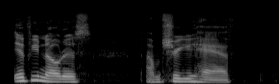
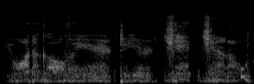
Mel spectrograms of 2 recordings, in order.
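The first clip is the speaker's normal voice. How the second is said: soft mock ASMR whisper; 13 dB quieter than usual. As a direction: whisper right into the mic. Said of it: "this joke's for you".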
